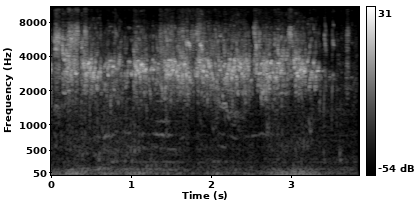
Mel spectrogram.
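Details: Budgies in an aviary breeding colony filling the air with loud, unbroken high-pitched chatter and warbling from many birds, fading slightly in the final moment.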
